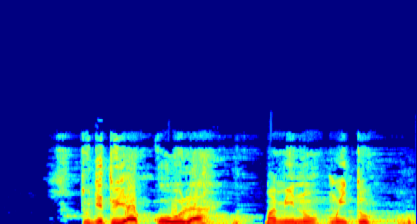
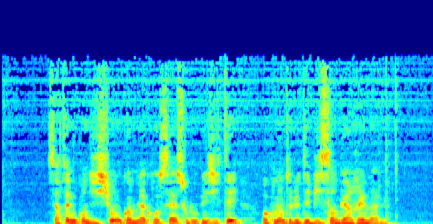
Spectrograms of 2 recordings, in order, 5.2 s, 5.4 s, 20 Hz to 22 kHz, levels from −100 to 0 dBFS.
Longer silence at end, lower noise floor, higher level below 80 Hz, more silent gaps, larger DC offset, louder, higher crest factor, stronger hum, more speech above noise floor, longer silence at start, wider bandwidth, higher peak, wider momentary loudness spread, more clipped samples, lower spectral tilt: second, 0 s vs 0.45 s; first, under -90 dBFS vs -54 dBFS; about the same, -52 dBFS vs -56 dBFS; neither; neither; first, -12 LUFS vs -19 LUFS; about the same, 14 dB vs 18 dB; neither; first, over 79 dB vs 35 dB; first, 1 s vs 0.6 s; second, 9 kHz vs 17 kHz; about the same, 0 dBFS vs -2 dBFS; first, 23 LU vs 9 LU; neither; about the same, -6.5 dB/octave vs -5.5 dB/octave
